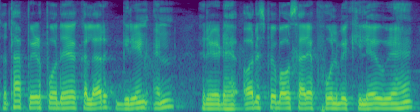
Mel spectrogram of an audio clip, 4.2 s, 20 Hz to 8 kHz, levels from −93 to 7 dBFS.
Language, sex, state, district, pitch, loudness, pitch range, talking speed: Hindi, male, Jharkhand, Ranchi, 135 Hz, -14 LUFS, 130-145 Hz, 255 wpm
